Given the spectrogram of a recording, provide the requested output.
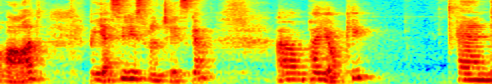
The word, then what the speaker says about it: Francesca: the times in which her name has been mispronounced, it always makes me laugh so hard. But yes, it is Franchesca um Payi and it's the same illustrator as as the uh Unicos Journey Tarot.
